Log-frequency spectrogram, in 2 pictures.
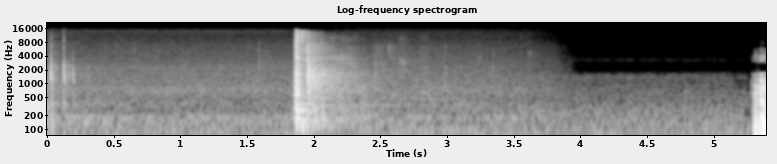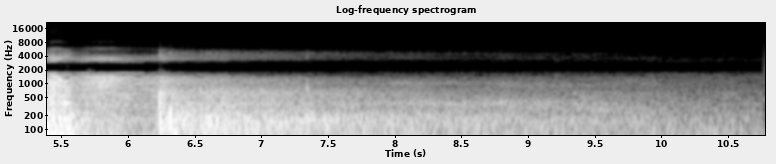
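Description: Air rifle shooting: a single sharp crack about two seconds in. A little after five seconds a louder, duller hit follows with a second knock a second later, and it fades away slowly over several seconds.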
